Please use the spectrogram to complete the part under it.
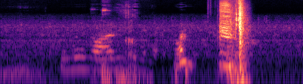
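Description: A wooden chest creaks open in a video game.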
